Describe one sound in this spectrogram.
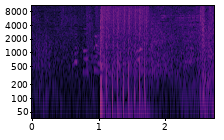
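A rapid burst of gunfire rattles.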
